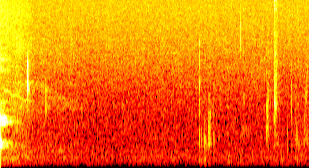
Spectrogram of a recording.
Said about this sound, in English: I guess we're going to go ahead and swallow this shot in the beginning.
